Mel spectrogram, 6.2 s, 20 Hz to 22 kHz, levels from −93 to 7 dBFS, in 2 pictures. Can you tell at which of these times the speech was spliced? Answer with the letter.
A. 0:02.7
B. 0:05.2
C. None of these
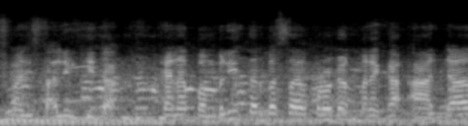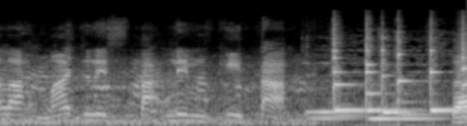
B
